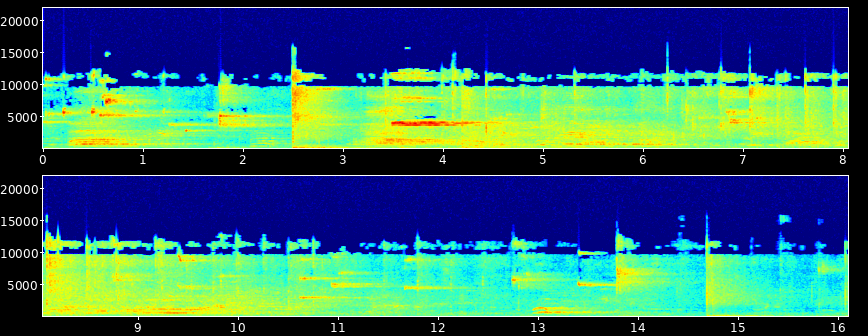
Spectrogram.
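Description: Young players shout and call out to each other in an echoing hall.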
